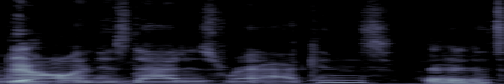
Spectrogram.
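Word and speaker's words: Rhett Akins: a country singer now and his dad is rhett atkins that's how you say his name um and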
